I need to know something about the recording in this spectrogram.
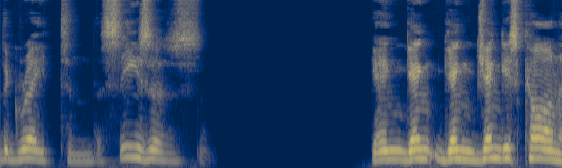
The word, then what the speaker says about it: Genghis Khan: great and the caesars genghis khan as my mongolian friends say i should pronounce the name um these people wanted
